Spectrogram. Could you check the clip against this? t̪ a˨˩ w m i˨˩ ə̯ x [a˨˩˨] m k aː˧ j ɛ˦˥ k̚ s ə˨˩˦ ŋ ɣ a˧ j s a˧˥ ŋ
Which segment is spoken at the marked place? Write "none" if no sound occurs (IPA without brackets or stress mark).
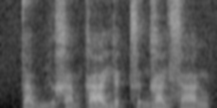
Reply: a˨˩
